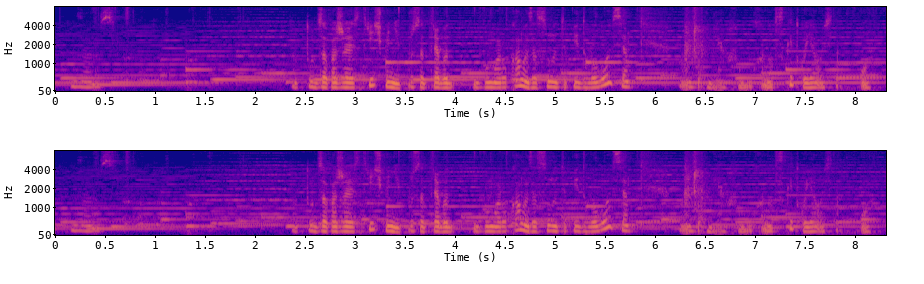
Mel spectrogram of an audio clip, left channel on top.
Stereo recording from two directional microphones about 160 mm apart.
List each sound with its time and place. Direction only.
2.5 s speech: 20° left (ahead or behind)
7.3 s speech: 25° left (ahead or behind)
